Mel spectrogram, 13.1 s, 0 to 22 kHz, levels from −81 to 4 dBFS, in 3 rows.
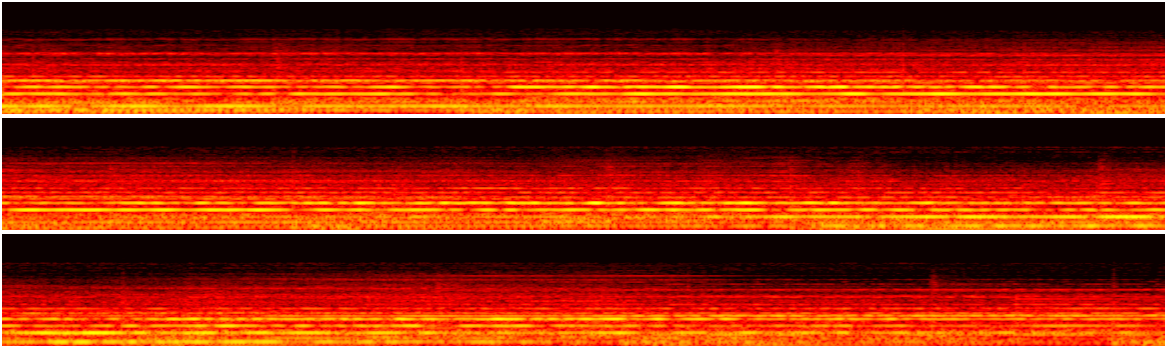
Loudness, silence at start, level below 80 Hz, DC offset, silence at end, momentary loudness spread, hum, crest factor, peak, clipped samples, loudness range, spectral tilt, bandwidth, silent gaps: -23 LUFS; 0 s; -40 dBFS; under 0.1%; 0 s; 5 LU; none; 14 dB; -8 dBFS; under 0.1%; 2 LU; -7.5 dB/octave; 9 kHz; none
